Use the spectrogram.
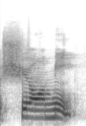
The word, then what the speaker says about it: Xiaomi: common again in india it's supposed to be xiaomi xiaomi okay me so sure me it's what you're supposed to be pronouncing it as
